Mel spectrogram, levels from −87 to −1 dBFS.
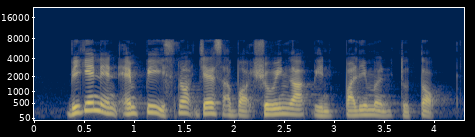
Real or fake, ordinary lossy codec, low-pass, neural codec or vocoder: real; none; none; none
